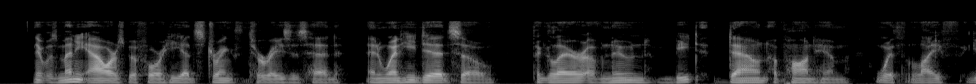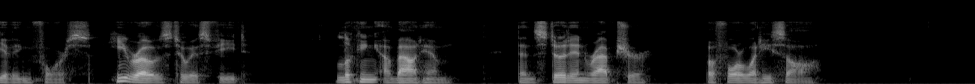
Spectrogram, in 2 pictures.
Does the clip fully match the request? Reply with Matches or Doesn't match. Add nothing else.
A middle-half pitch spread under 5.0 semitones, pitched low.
Matches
